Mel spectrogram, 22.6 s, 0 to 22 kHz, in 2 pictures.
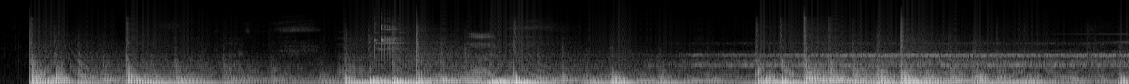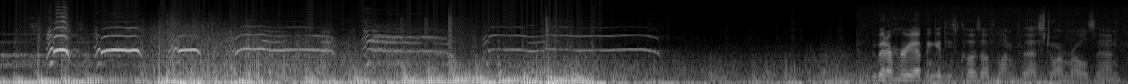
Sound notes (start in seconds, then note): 0.3 suspenseful electronic music; 3.7 bottles clink; 11.7 woman screams; 11.9 thunder claps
